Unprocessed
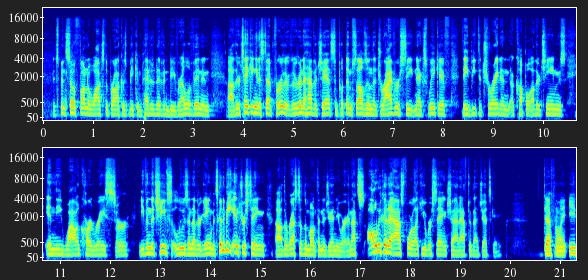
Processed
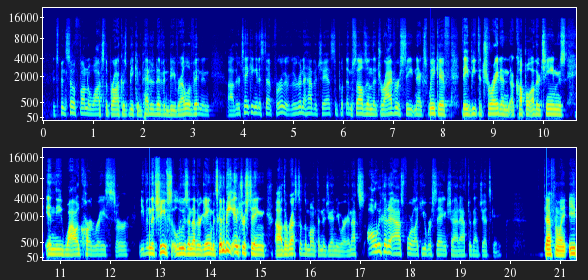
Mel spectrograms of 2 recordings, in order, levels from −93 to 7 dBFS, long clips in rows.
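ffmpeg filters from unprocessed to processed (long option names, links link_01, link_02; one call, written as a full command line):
ffmpeg -i in.wav -af "asetnsamples=nb_out_samples=441:pad=0,asendcmd='1.13 volume volume -4dB;3.08 volume volume -16dB;6.16 volume volume -7dB;7.75 volume volume 1dB;11.56 volume volume -8.5dB;12.79 volume volume 3.5dB;15.66 volume volume -8dB;20.73 volume volume 5dB',volume=-12dB" out.wav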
